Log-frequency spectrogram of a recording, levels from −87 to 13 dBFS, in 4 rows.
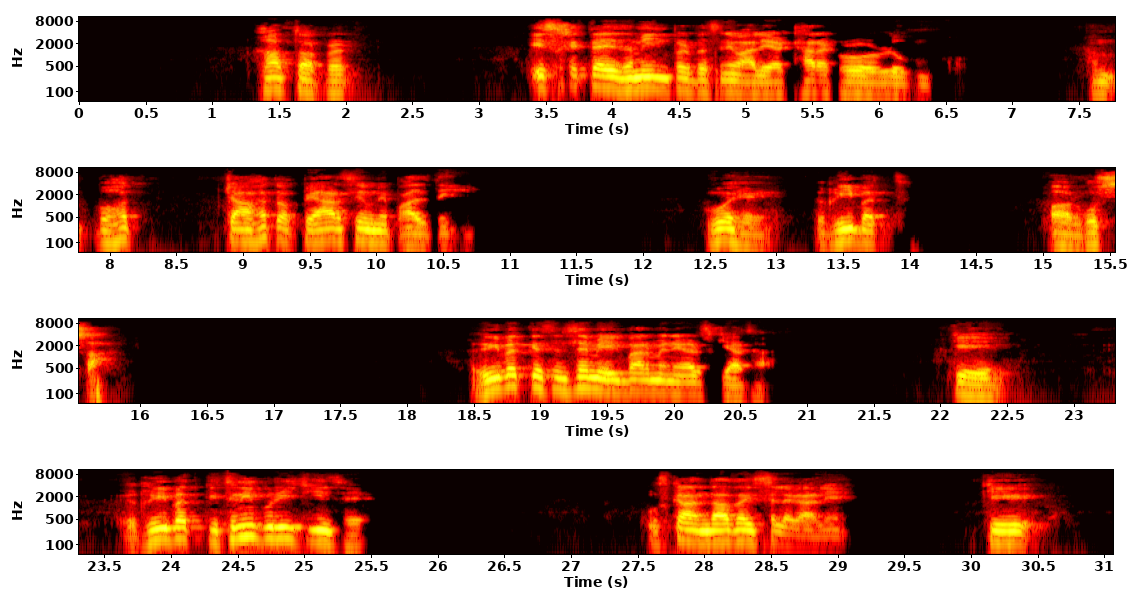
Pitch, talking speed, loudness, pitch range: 115 Hz, 100 wpm, -18 LUFS, 95-130 Hz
